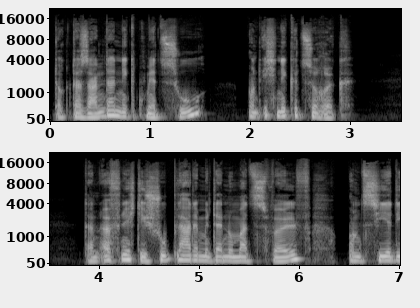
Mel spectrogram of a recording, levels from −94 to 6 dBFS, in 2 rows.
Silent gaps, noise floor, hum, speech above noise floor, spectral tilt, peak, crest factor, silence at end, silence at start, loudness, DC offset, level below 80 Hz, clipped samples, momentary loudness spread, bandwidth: none; -74 dBFS; none; 50 dB; -4 dB/octave; -6 dBFS; 20 dB; 0 s; 0.05 s; -24 LUFS; under 0.1%; -50 dBFS; under 0.1%; 10 LU; 17.5 kHz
